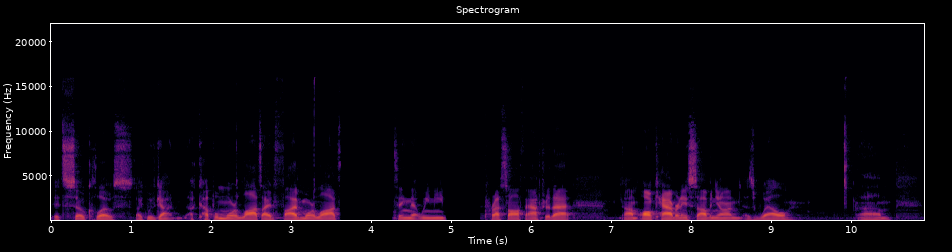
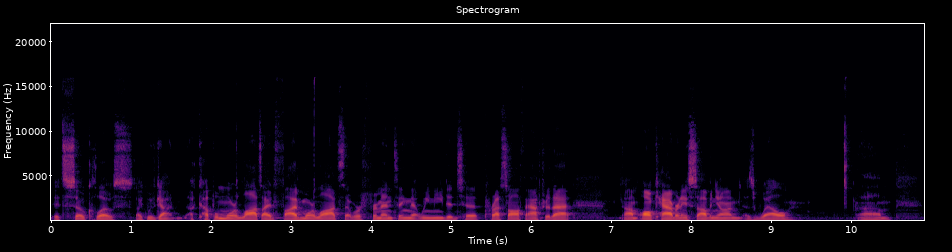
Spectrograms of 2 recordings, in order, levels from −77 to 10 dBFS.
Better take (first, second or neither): second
